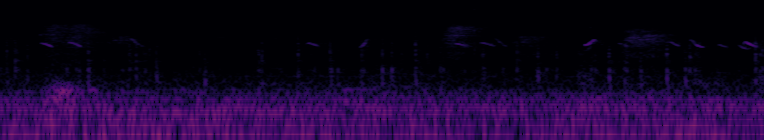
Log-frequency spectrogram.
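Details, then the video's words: Newly born chicks call with spaced, thin high chirps, sometimes in quick pairs, over constant low background noise. "Tot Murgi chicks chirping sounds Just Born Baby Gallina FRACAS Chicks Piar Loudly Sound"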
